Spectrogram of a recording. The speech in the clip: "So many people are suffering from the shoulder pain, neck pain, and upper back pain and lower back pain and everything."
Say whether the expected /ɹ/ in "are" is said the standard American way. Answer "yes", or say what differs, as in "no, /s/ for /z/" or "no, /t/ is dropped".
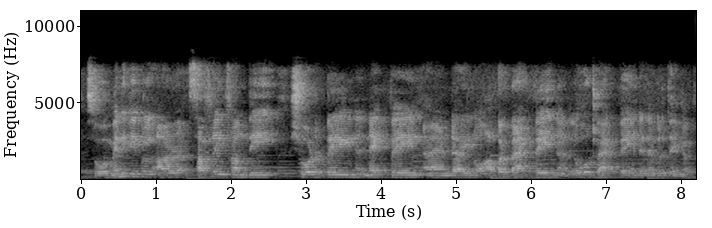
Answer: yes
